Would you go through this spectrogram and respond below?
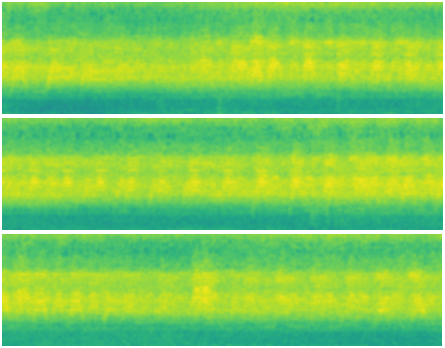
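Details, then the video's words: The final cicada song of the summer in an apartment complex: a wall of shrill, sustained buzzing with slow rises and falls in loudness over twenty seconds, plus a quiet low hum beneath. "올 여름 마지막 매미소리"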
